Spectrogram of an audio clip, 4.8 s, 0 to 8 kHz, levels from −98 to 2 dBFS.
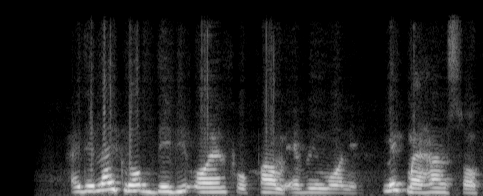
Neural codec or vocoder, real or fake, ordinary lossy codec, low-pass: autoencoder, 48 kHz, 128 numbers a frame, DAC-VAE, trained on Japanese speech; fake; none; 7.2 kHz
